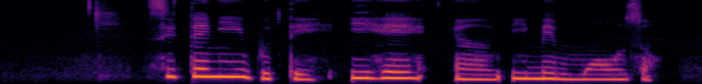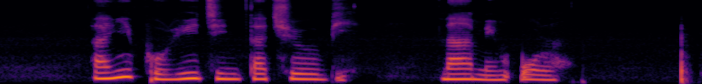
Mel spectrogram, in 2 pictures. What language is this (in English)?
Igbo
